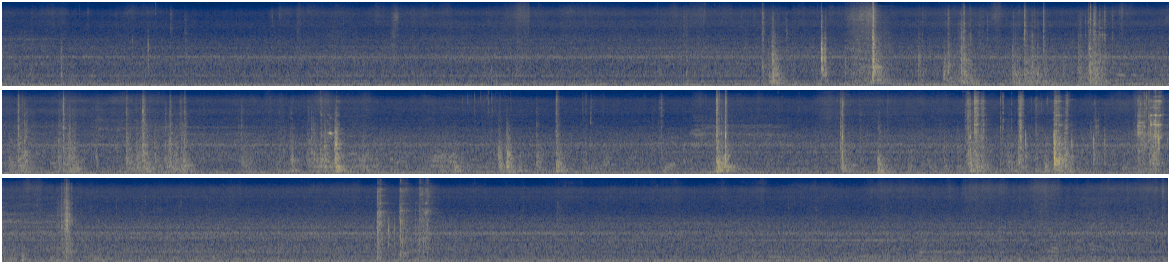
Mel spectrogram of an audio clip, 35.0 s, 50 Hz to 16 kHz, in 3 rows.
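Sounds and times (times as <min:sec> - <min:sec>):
low motor hum: 0:00.0 - 0:35.0
metallic clicks and clanks: 0:07.6 - 0:19.1, 0:20.0 - 0:24.1.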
